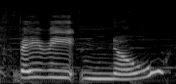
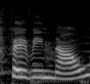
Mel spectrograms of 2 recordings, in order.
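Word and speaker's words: Fairy Knowe: So there's a wee hill called the Fairy No? Is it pronounced Fairy Now or Fairy No? Fairy now.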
